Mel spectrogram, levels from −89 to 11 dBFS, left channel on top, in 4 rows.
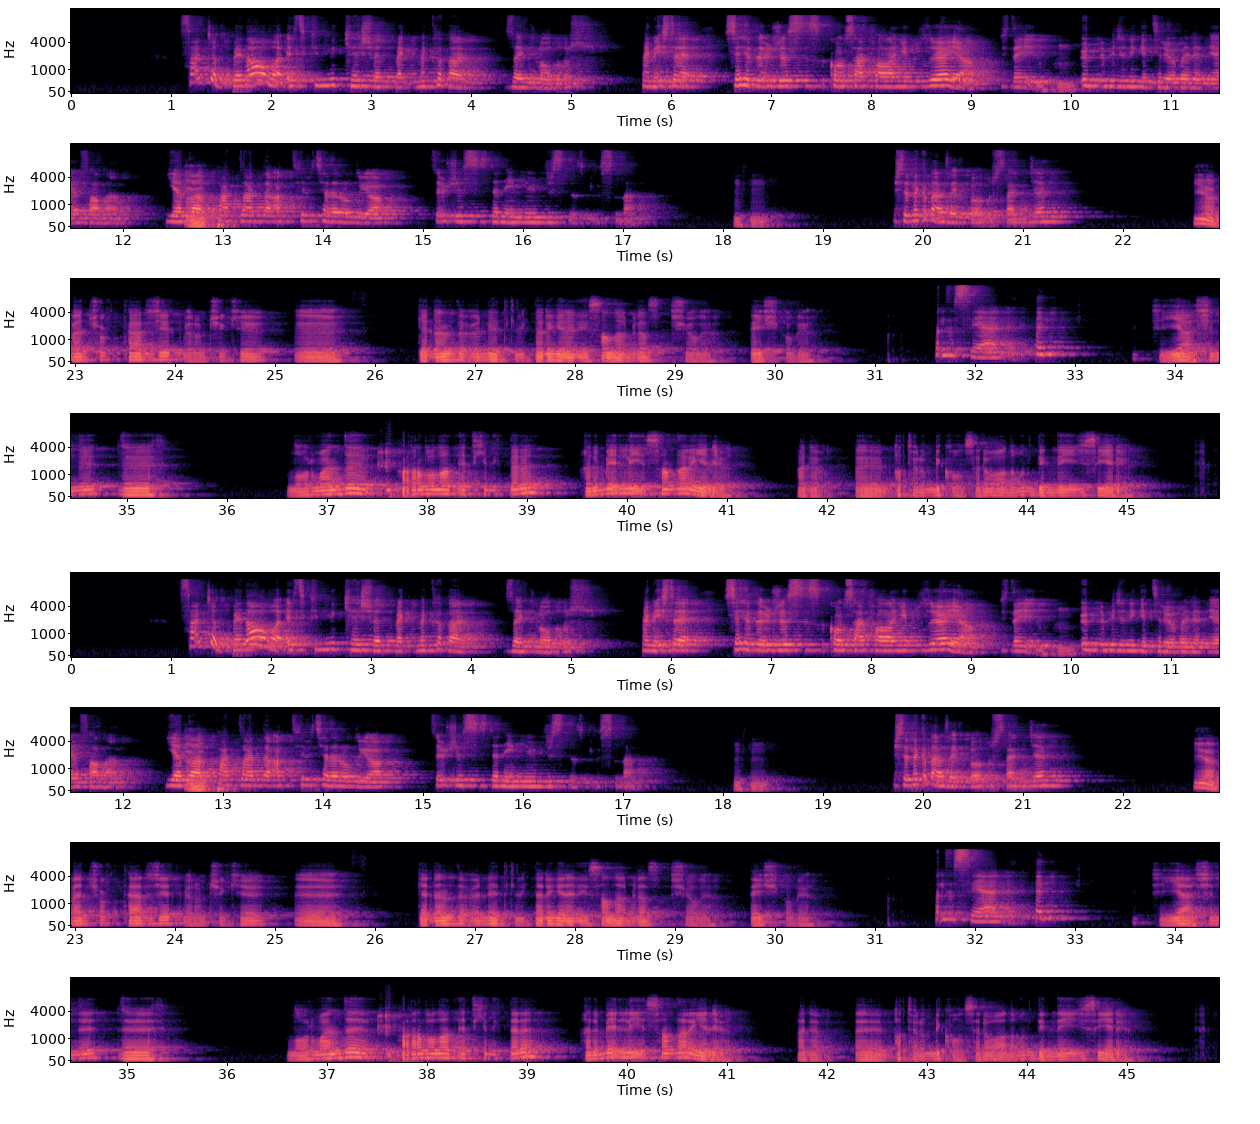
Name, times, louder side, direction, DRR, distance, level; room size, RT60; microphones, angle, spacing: voice 1, 1.1-4.0 4.4-5.2 5.7-6.2 6.5-9.0 9.4-9.6 10.1-11.9 12.4-14.6 15.1-17.1 19.7-21.3 31.6-32.7, equal, 80° right, 4 dB, 7.9 m, -25 dB
voice 2, 9.6-10.1 12.6-12.8 18.1-18.5 22.7-24.9 25.2-25.7 26.4-29.4 29.8-30.4 33.8-35.4 36.6-37.5 37.8-39.1 39.6-41.0 41.7-42.0 42.3-45.0, left 1 dB, ahead, 7 dB, 3.0 m, -25 dB
25.5 x 23.0 x 9.5 m, 0.73 s
head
